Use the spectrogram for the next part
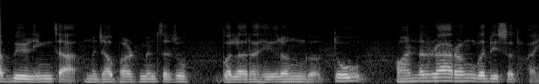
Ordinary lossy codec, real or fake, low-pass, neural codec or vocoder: none; fake; 7.2 kHz; codec, 16 kHz, 0.7 kbps, FocalCodec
